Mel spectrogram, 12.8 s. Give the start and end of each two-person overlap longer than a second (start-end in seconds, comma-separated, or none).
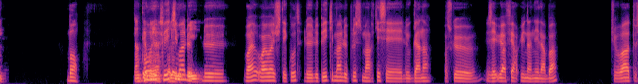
2.7-4.1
